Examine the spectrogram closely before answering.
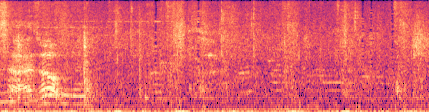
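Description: Footsteps tap on a hard floor in an echoing hall.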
